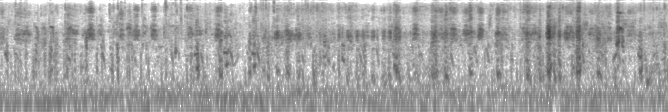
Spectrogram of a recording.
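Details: Ducks quacking in a dense flock, many harsh nasal quacks overlapping in quick irregular bursts over a steady low rumble and clicking background.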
